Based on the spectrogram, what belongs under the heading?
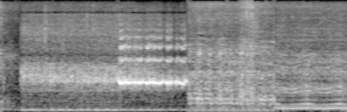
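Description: Car engine running and revving, its sound changing abruptly a couple of times, with a steady high tone lasting under a second about a second and a half in.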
